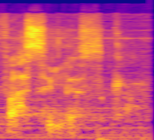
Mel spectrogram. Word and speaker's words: Wasilewska: Her name is Wasilewska. But if you pronounce it the Polish way, the L is not an L.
